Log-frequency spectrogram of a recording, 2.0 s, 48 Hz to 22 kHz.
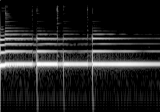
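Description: Electric guitar with a clean tone playing a single high E at the 17th fret of the second string: the note is picked again three times in quick succession in the first second or so, and the last one rings on.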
